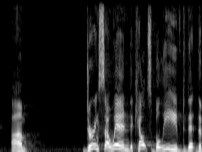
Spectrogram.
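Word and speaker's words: Samhain: ha a i n but it's pronounced sawin um during sawin the Kelts believed that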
